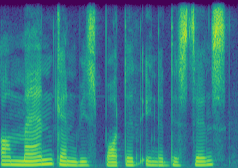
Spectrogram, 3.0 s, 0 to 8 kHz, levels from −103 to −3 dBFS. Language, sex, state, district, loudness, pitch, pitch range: English, female, Assam, Kamrup Metropolitan, -17 LUFS, 165 Hz, 160-180 Hz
